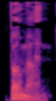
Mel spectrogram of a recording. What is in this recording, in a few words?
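"bowman", English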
